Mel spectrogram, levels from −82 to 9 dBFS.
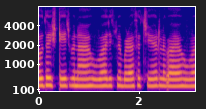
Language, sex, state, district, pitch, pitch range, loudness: Hindi, female, Jharkhand, Deoghar, 240 Hz, 235-245 Hz, -15 LUFS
